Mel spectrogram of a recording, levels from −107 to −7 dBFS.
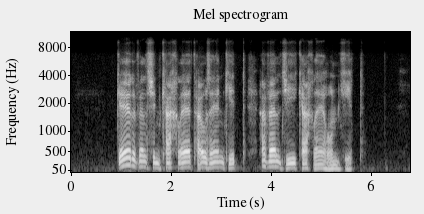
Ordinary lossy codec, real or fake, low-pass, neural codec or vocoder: Opus, 24 kbps; real; 7.2 kHz; none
